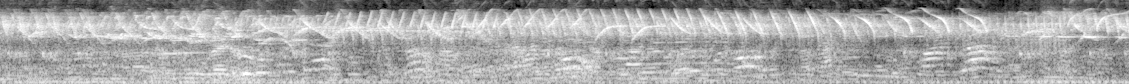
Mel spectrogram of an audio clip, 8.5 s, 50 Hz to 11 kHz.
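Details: Canary in a Pringsewu bird-song competition, 22 September 2019, nominated for a top prize; continuous high rattling trills and chirps blend with other singing birds, human voices and some mechanical background noise.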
